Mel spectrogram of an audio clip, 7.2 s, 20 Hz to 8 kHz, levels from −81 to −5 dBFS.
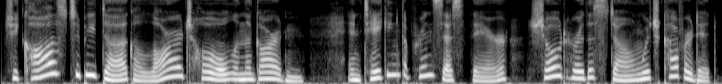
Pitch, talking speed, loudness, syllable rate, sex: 225 Hz, 190 wpm, -15 LUFS, 5.2 syllables/s, female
